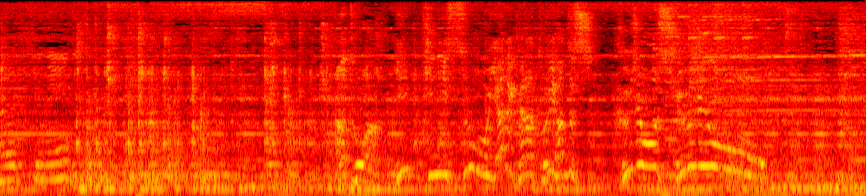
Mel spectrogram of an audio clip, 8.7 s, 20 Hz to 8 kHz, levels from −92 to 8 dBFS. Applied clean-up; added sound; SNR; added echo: none; none; none; reverberation time 0.3 s.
